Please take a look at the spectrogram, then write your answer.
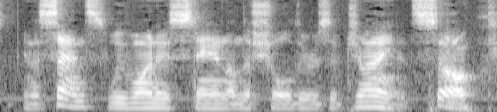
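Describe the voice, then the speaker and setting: Noticeable background noise sits under the recording. Over it, a man speaks at a fairly slow pace. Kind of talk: software tutorial narration. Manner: casual, conversational.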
